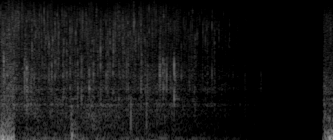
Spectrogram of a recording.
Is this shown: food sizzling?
yes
